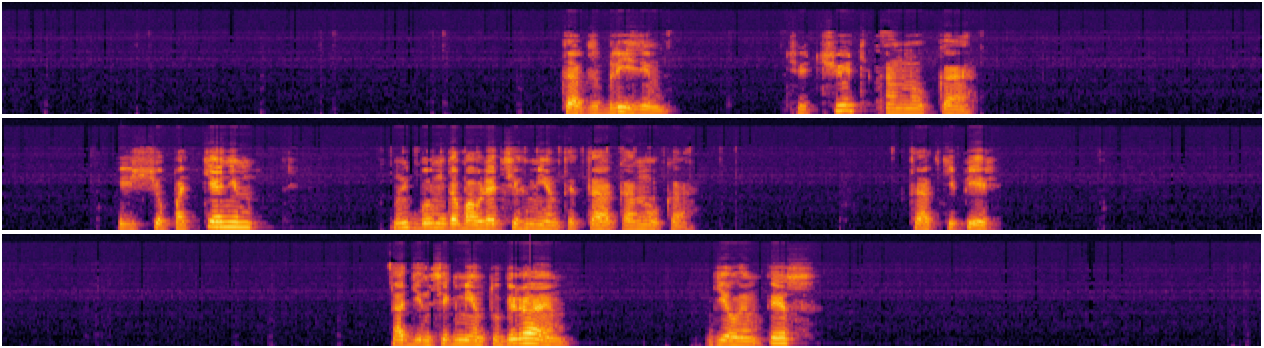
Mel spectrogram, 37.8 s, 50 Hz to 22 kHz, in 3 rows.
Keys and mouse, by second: 3.3 click, 4.4 click, 6.8-8.0 middle drag, 8.9 KP_3, 10.1-13.8 drag, 16.8 click, 17.5 click, 17.8 click, 18.5-19.8 drag, 19.9 click, 22.3-23.9 drag, 29.6 click, 32.8 s.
